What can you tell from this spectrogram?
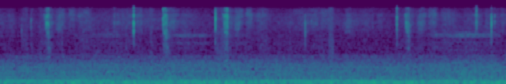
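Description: Faint, irregular clicking of metal-tipped circular knitting needles tapping together as stitches are worked, over a low steady hum.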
